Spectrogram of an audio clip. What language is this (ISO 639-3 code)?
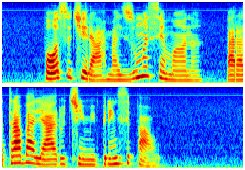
por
